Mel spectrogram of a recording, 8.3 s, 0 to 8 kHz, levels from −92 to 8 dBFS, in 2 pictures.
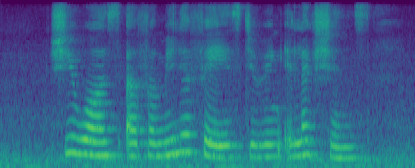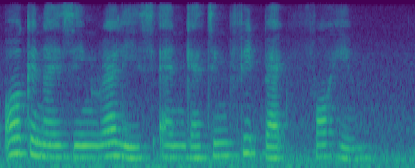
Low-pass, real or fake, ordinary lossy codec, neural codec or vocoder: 7.2 kHz; real; none; none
